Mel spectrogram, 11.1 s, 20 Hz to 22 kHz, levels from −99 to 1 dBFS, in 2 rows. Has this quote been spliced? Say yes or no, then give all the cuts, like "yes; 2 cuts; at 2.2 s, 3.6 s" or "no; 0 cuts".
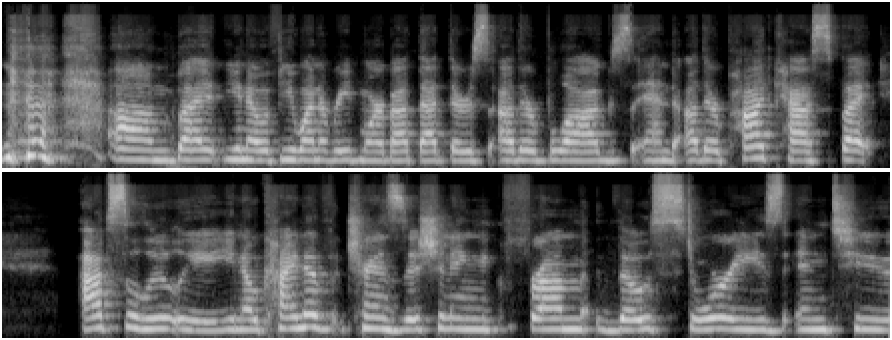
no; 0 cuts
